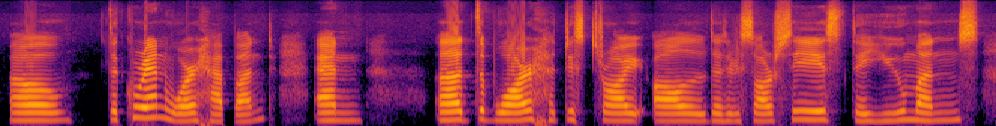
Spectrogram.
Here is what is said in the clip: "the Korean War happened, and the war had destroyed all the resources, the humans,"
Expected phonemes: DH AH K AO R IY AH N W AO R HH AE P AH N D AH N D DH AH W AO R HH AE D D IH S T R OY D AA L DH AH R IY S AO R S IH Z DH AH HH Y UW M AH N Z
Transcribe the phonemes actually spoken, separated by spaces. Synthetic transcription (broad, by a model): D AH K AO R IY AH N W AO R HH AE P AH N D AH N D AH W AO R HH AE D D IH S T R OY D AA L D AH R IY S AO R S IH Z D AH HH Y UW M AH N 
